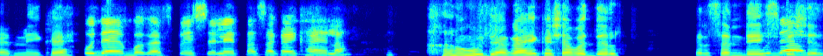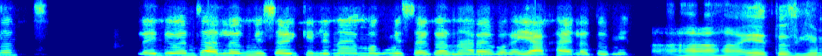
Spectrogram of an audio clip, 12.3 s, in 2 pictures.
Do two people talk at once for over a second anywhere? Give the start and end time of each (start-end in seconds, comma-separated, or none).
none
